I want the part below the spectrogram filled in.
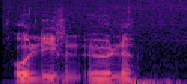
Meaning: nominative/accusative/genitive plural of Olivenöl
- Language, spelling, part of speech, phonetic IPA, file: German, Olivenöle, noun, [oˈliːvn̩ˌʔøːlə], De-Olivenöle.ogg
